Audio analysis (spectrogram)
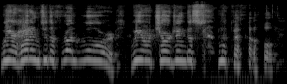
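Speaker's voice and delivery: very high, booming, amplified yell. Tabletop player in character, using thaumaturgy to amplify the voice, booming as loud as possible. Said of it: "booming my voice as loud as I can".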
